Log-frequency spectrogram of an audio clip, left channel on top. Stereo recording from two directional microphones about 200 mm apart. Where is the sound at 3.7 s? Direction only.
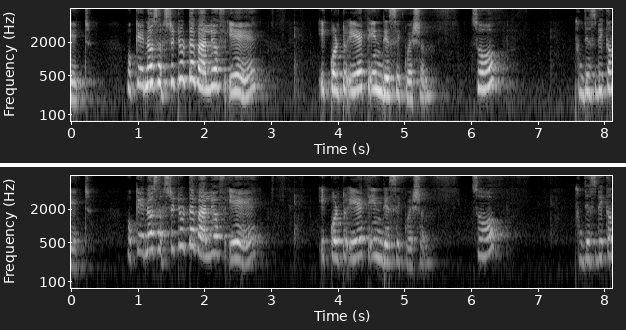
40° left (ahead or behind).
